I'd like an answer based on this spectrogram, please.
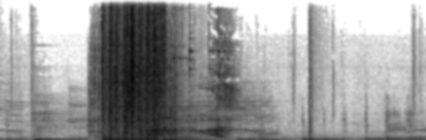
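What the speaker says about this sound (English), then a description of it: "Shooting underpaid guards in a barrel." Gunfire from the video game Mafia III as guards are shot, a dense, loud burst of rapid automatic fire lasting about a second and a half amid game sounds, with scattered single shots after.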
